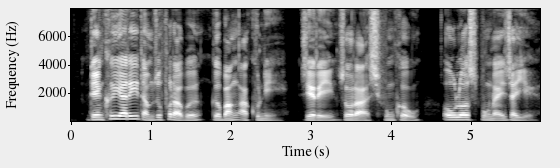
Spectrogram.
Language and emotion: Bodo, neutral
